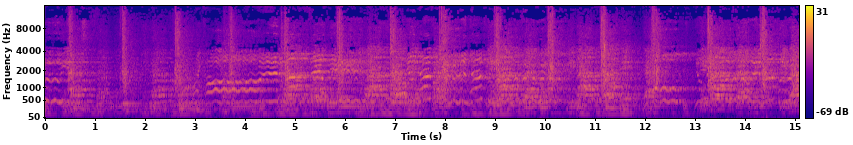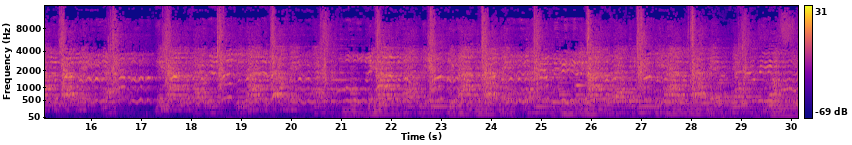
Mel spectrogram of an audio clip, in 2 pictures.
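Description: Large mixed choir singing an upbeat gospel-style piece with piano and a steady percussive beat.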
